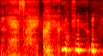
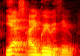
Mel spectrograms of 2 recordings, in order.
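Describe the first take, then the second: First: It is said at a quieter volume. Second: It is said at a louder volume.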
